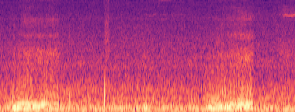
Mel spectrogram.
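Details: Sleeping brown tabby cat, said to be on a diet, snoring softly: two low, rasping breaths, one near the start and one near the end, with quiet room hiss between.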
